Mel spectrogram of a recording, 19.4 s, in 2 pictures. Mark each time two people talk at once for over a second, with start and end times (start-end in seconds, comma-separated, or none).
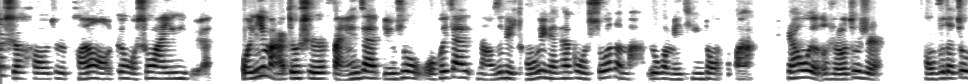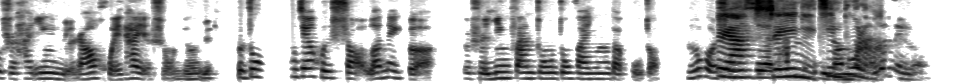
16.8-18.5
